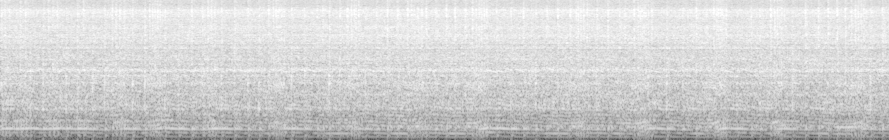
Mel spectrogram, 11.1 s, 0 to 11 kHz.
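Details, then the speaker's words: 45-year-old 1974 Yamaha DT250 Enduro two-stroke, first start below freezing after many kicks, fresh B9ES plug, idle screw jacked up. Raspy, uneven, stumbling idle, running poorly with no air filter (or only a foam one) while jetted for stock. "Now, it's not running well, and it's not running well because we're not really running any sort of air filter."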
